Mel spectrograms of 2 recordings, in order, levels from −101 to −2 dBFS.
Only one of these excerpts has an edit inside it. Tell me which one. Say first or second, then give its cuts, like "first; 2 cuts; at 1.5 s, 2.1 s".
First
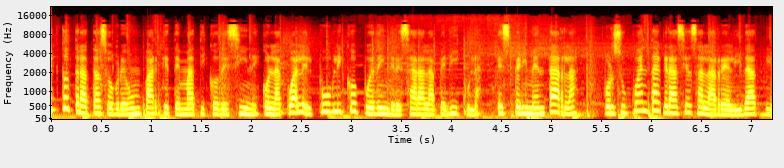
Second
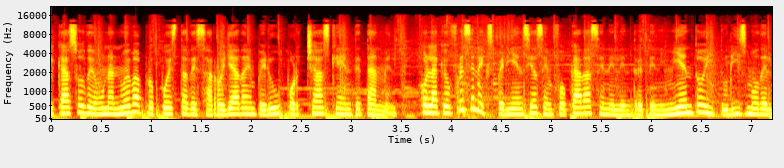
first; 1 cut; at 2.1 s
